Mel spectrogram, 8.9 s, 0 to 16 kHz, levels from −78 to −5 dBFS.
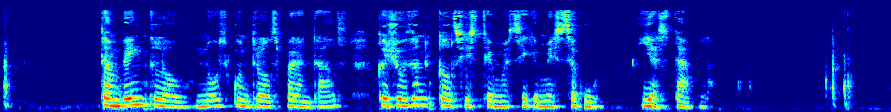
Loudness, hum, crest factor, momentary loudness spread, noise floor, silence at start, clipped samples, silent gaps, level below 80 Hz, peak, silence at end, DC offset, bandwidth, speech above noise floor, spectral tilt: -26 LUFS; none; 20 dB; 19 LU; -72 dBFS; 0.05 s; under 0.1%; none; -68 dBFS; -8 dBFS; 0.4 s; under 0.1%; 11.5 kHz; 46 dB; -4.5 dB/octave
